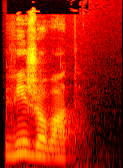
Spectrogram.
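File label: "вижоват", Komi, female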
